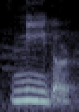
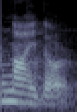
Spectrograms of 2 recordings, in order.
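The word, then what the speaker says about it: neither: Everyone, नीदर और नाइदर, जो भी आप प्रोनाउंसिएशन प्रेफर करते हैं क्योंकि दोनों ही एक्सेप्टेबल है. आइदर, ईदर, नाइदर, नीदर, both are acceptable.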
